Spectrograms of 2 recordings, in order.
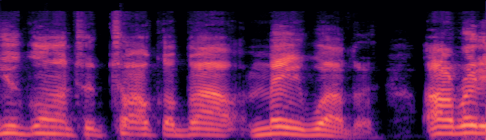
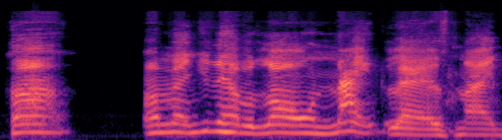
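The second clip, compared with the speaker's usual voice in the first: usual speaking voice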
